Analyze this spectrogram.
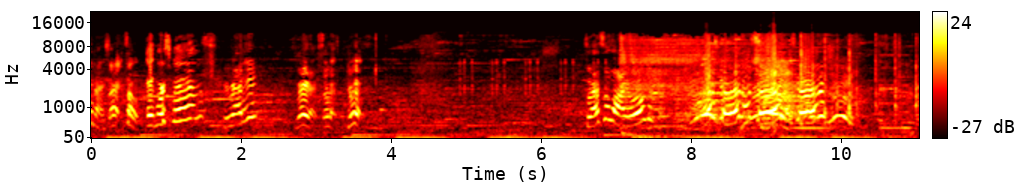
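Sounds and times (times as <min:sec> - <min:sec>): low casino floor hum: 0:02.1 - 0:11.0
slot machine electronic spin sounds: 0:06.9 - 0:09.8.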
